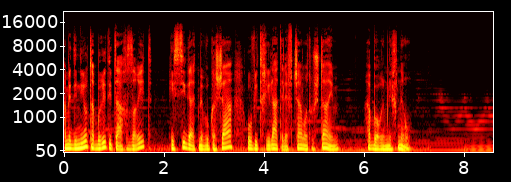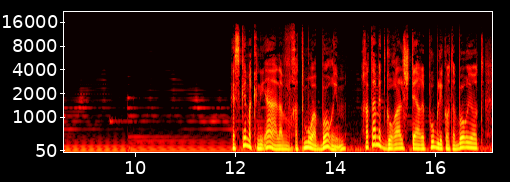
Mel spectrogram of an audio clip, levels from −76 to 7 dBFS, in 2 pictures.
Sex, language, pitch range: male, Hebrew, 95-125 Hz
